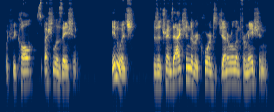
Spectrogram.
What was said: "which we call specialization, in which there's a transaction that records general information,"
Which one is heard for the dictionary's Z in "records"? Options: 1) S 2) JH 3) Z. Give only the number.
3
